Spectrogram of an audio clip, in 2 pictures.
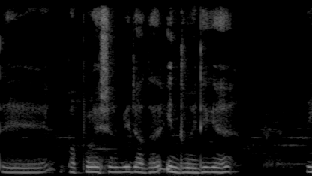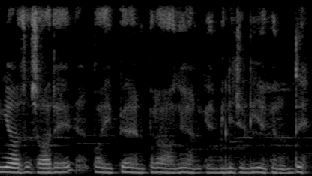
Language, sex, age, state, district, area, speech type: Dogri, female, 45-60, Jammu and Kashmir, Udhampur, rural, spontaneous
